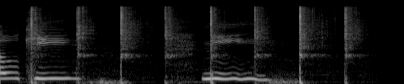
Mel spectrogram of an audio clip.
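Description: Pū'ili, split-bamboo hula rattles, struck in a slow beat of sharp rattling clicks, about two a second. A woman sings two short held notes between the strikes. The strikes stop shortly before the end.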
